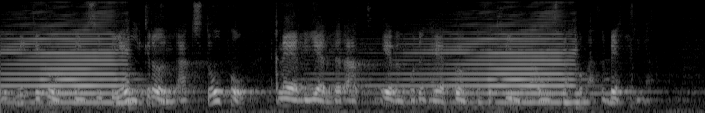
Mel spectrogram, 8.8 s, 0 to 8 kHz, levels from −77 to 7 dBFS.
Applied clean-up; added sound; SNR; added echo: none; Bowed string instrument; 1 dB; reverberation time 1.6 s.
